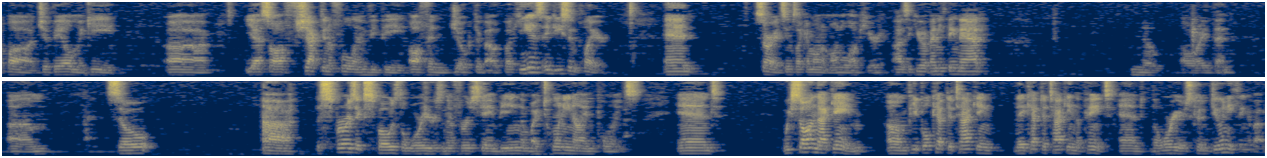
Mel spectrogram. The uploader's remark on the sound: Apologies for any glitches as we are still getting used to our new studio.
